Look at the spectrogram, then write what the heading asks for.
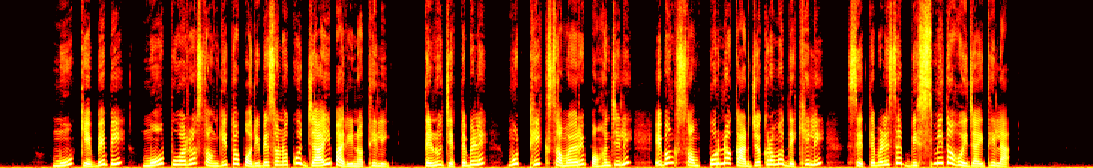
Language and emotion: Odia, surprised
